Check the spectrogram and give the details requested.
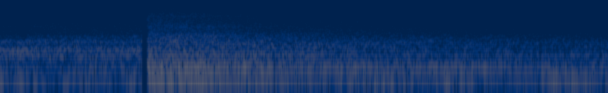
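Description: A train running at a station, a steady engine rumble. About a second and a half in the sound breaks off abruptly and comes back louder, with a steady low engine tone that fades toward the end.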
